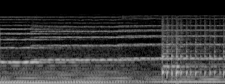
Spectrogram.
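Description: Dramatic background score of sustained synthesizer notes. About a second and a half in, a brighter, rapidly pulsing layer comes in.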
